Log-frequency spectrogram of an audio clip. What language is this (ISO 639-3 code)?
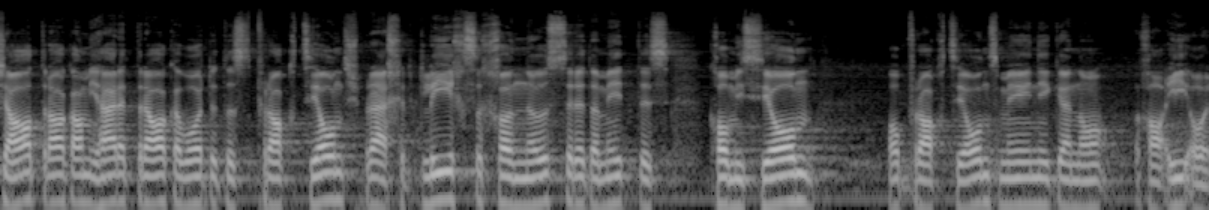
gsw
